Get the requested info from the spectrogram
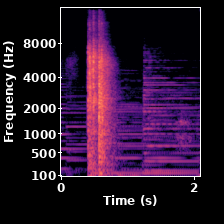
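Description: A single loud thud about half a second in, dying away quickly, over background music that holds steady sustained chords.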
